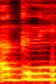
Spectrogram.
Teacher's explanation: अ में ज्यादा हम ताकत लगा रहे हैं। अग्नि अ में ज्यादा बल पड़ रहा है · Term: अधिक बल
